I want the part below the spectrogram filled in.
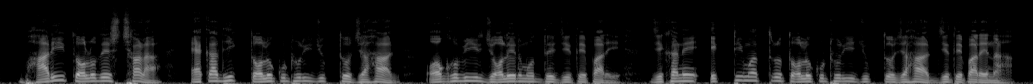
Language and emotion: Bengali, neutral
